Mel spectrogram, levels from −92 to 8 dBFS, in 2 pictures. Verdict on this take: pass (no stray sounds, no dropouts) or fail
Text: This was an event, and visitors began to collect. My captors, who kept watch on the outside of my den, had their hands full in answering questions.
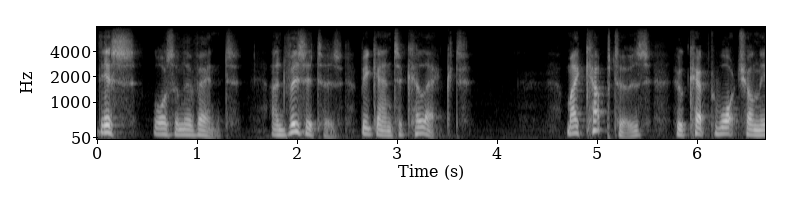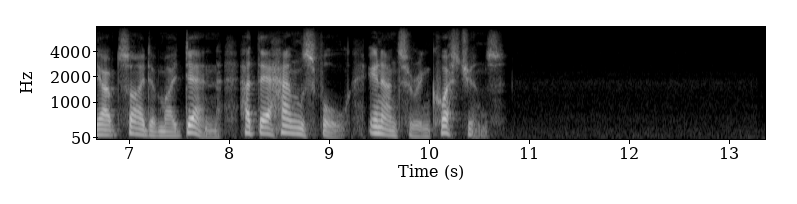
pass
